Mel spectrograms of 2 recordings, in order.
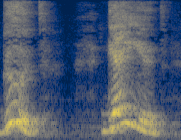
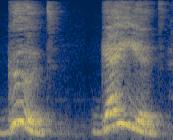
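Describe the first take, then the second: The two takes are said the same way.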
